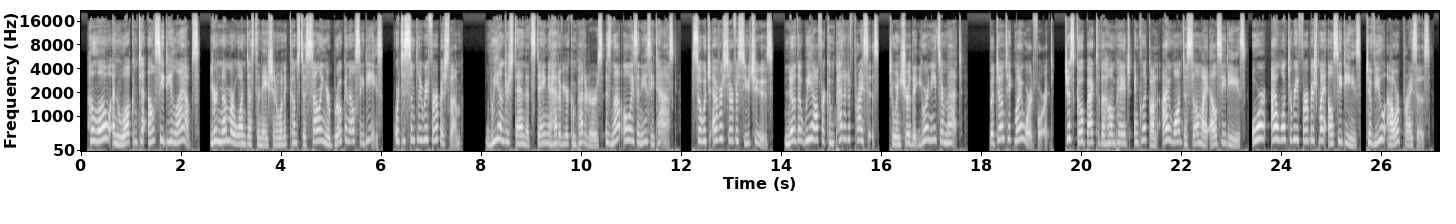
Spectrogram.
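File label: female English American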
